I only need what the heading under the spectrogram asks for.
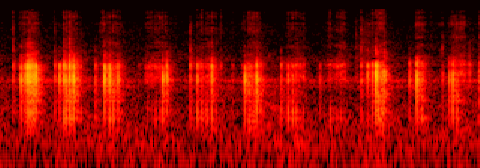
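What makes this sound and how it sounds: Long pointed nails tap and scratch the segments of a solid, segmented dark chocolate bar held in the hand, with one corner broken off. Quiet, dry clicks and short scratchy bursts come at an uneven pace, bright and crisp with no low end and almost no ring.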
